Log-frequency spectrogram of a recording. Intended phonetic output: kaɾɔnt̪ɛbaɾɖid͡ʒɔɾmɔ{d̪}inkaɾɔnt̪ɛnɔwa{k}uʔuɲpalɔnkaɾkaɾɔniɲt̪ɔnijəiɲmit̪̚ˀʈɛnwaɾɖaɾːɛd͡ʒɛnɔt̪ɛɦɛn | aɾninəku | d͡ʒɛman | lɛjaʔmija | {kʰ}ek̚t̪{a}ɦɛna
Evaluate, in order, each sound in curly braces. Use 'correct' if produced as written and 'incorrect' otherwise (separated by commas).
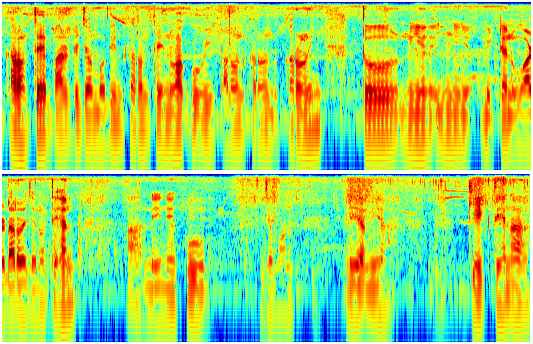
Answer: correct, correct, incorrect, incorrect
